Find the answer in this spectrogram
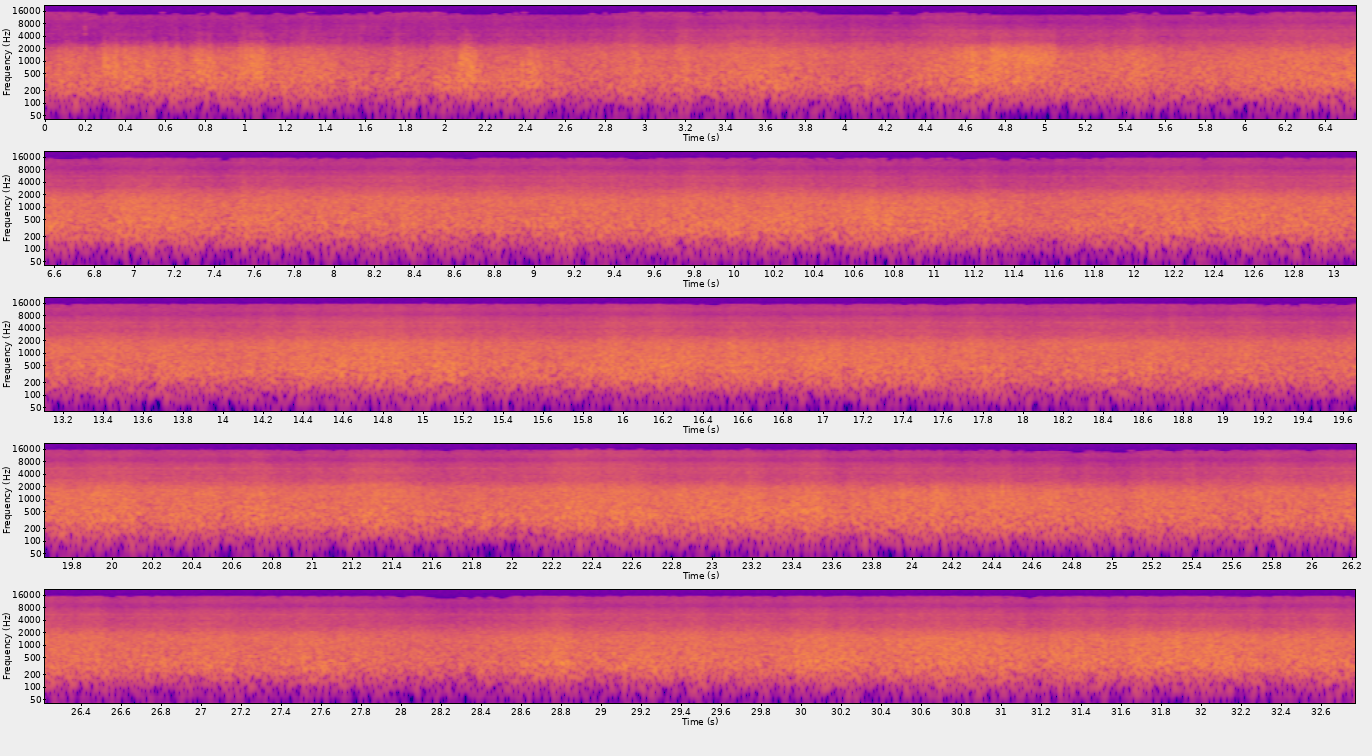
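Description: Steady rush of wind over the camera microphone from the airflow of a fast, low speedflying descent.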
